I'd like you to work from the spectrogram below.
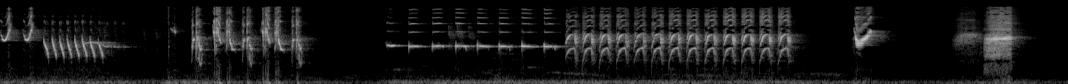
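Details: Jalak putih, Indonesia's endemic black-winged myna, singing a varied chattering sequence: a buzzy trill, rapid chirp bursts, a long run of evenly spaced sharp whistles, dense chatter, then two isolated loud squeals.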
